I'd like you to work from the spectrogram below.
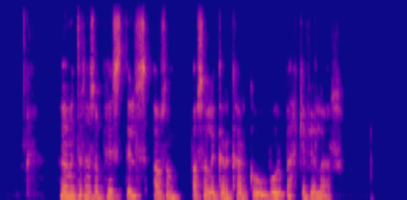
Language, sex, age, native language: Icelandic, female, 50-59, Icelandic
